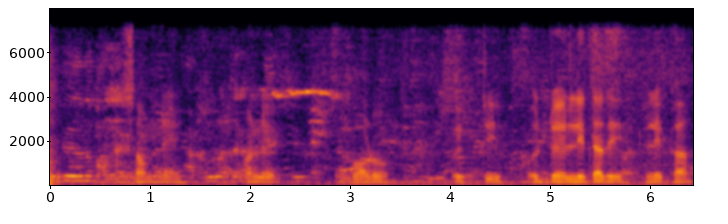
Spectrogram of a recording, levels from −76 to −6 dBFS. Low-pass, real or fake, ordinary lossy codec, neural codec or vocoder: 7.2 kHz; real; none; none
